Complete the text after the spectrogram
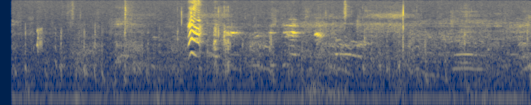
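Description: English Bulldog puppies give a sharp, high yelp amid soft squeaks and low murmuring voices.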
